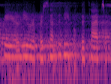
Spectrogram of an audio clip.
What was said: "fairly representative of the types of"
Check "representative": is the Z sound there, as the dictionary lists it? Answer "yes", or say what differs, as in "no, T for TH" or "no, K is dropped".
no, S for Z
